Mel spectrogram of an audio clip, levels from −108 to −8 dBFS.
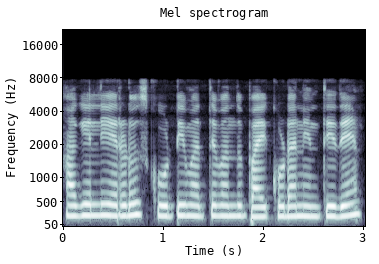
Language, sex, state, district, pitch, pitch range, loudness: Kannada, female, Karnataka, Bidar, 215 Hz, 205-220 Hz, -15 LUFS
